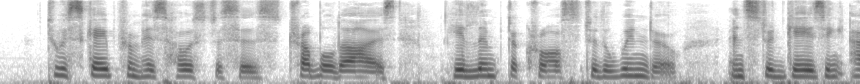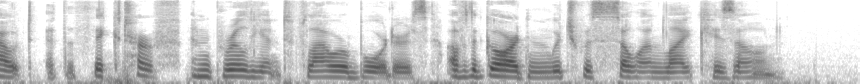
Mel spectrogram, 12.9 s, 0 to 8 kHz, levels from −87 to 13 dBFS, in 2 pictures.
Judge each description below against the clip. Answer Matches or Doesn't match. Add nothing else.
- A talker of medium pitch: Matches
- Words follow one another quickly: Doesn't match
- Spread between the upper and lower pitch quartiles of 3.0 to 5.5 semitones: Doesn't match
